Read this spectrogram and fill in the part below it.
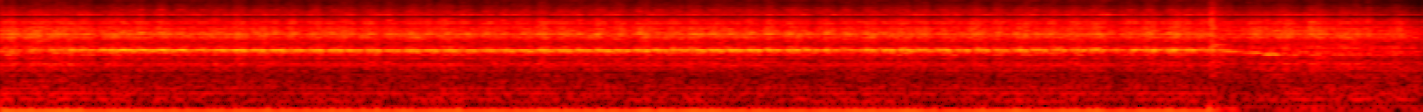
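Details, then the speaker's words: Lathe making a cleanup pass with power feed on, knurled thumbscrew stock: motor hum under a steady high singing chatter from the tool, blamed on too large a tool angle, fading as the cut stops; tool chatter. "there's a good example do you hear that chattering going on I'm scraping back here I don't have I have too large of an angle"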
